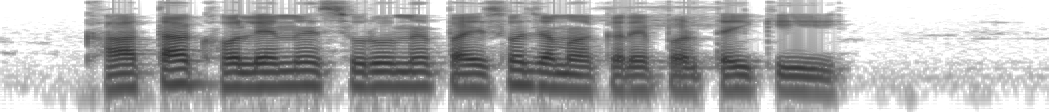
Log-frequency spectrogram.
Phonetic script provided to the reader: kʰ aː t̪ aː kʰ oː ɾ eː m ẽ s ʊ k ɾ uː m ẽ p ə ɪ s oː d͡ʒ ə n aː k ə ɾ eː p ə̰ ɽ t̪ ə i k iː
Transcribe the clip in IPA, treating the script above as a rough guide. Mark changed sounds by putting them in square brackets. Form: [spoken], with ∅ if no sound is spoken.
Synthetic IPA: kʰ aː t̪ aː kʰ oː [l] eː m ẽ s ʊ [∅] ɾ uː m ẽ p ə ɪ s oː d͡ʒ ə [m] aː k ə ɾ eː p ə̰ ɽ t̪ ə i k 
